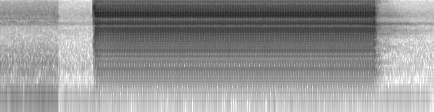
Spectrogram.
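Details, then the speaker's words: Septic system control panel: harsh, steady high alarm buzz cuts in for about a second and a half as power is switched on; short in the alarm float switch or its wire triggers the high-water alarm, float switch suspected. "so either there's a short in the wire between here and the float or there's a short in the float switch so when I turn this on the alarm comes on"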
